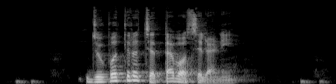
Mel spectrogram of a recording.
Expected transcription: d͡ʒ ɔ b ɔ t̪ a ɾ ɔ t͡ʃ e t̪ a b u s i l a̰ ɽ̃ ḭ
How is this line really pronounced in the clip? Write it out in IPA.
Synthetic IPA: d͡ʒ u b ɔ t̪ i ɾ ɔ t͡ʃ e t̪ a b ɔ s i l a̰ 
